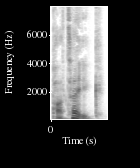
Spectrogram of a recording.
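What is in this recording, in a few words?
"partake", British English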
